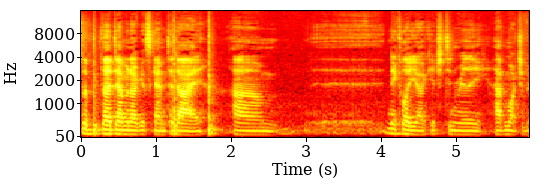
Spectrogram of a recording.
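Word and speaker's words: Nikola Jokić: No, it's Nikola Jokic.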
